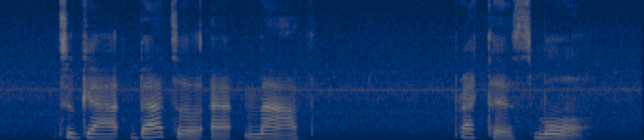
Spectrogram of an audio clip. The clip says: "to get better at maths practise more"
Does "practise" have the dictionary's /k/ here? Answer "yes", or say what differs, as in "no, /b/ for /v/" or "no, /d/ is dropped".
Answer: yes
